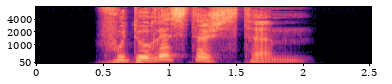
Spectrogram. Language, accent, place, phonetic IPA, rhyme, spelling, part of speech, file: German, Germany, Berlin, [futuˈʁɪstɪʃstəm], -ɪstɪʃstəm, futuristischstem, adjective, De-futuristischstem.ogg
- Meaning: strong dative masculine/neuter singular superlative degree of futuristisch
